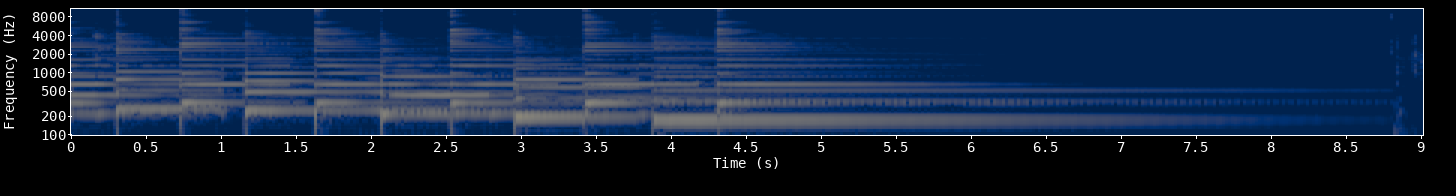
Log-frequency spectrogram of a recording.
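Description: An acoustic guitar plays measures three and four of Malagueña with a run of plucked single notes. They ring out clearly, then a final chord is left to decay slowly into silence, followed by a faint handling click.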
